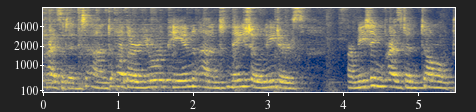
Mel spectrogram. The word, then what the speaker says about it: NATO: How do you pronounce it? No. NATO.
